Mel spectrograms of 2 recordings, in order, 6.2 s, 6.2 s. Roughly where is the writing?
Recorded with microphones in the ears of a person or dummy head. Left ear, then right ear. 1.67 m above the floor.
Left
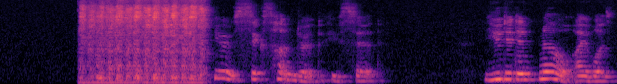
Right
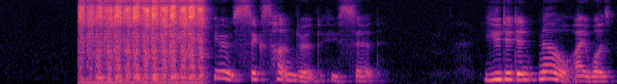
Right.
